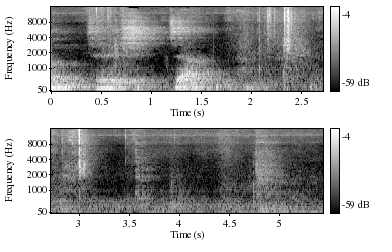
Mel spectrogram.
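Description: A middle-aged man speaks calmly into a microphone in a large echoing hall.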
